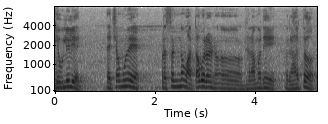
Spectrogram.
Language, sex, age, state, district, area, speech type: Marathi, male, 30-45, Maharashtra, Palghar, rural, spontaneous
